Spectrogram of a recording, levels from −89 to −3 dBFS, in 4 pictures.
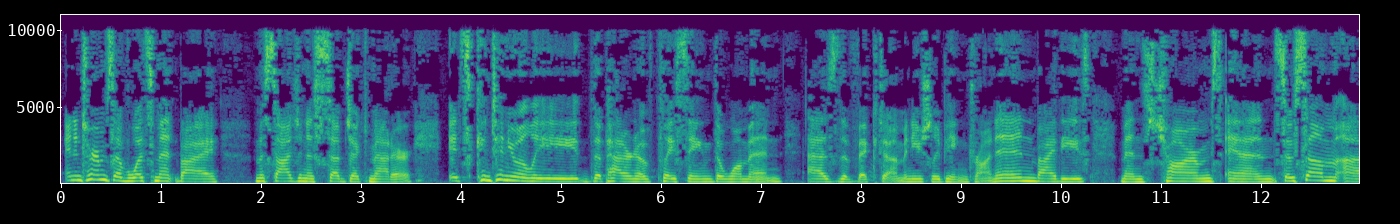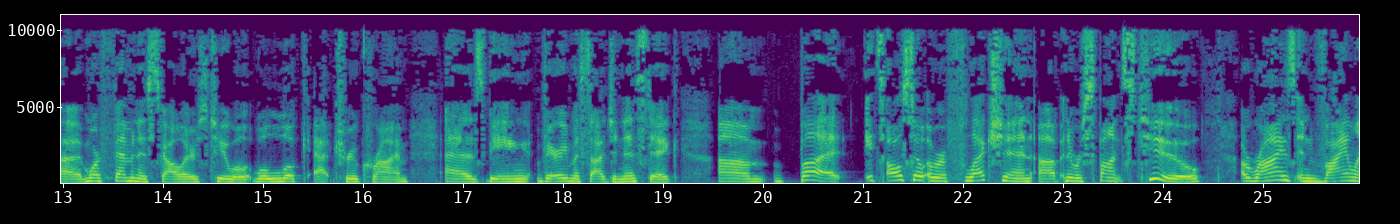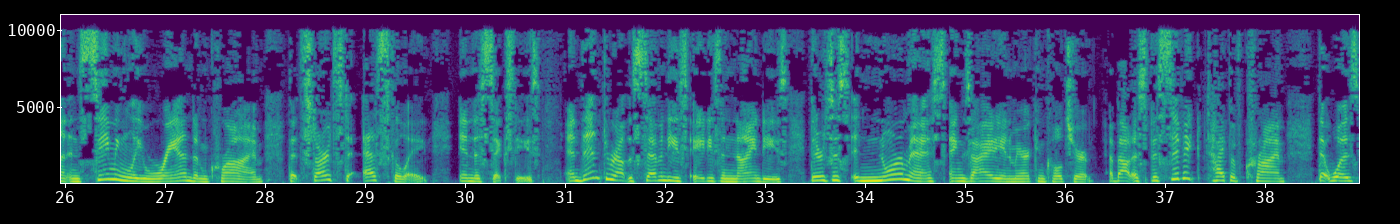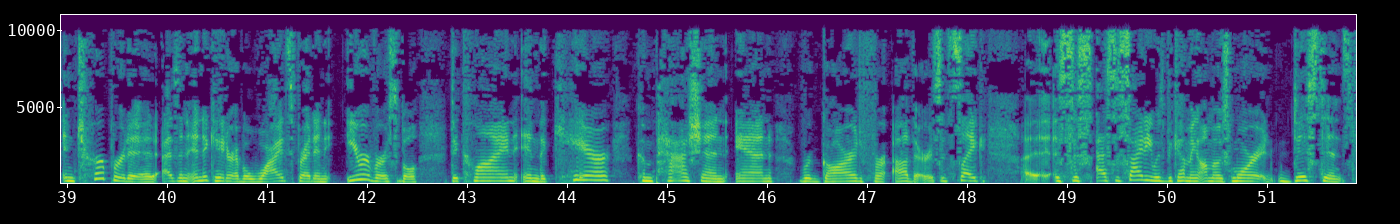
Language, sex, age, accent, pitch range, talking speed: English, female, 20-39, American, 180-225 Hz, 145 wpm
